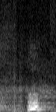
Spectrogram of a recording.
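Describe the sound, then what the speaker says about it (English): Large mastiff guardian dogs at a vineyard give a single short, loud bark, close by with no talk over it. "They're barking."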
